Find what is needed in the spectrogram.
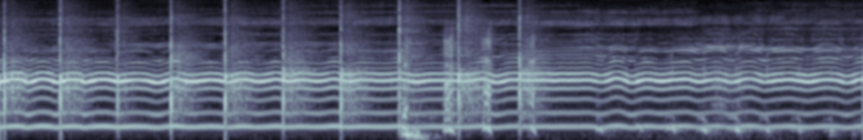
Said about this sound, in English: Ladies and gentlemen, please give it up for Richard and Louise.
